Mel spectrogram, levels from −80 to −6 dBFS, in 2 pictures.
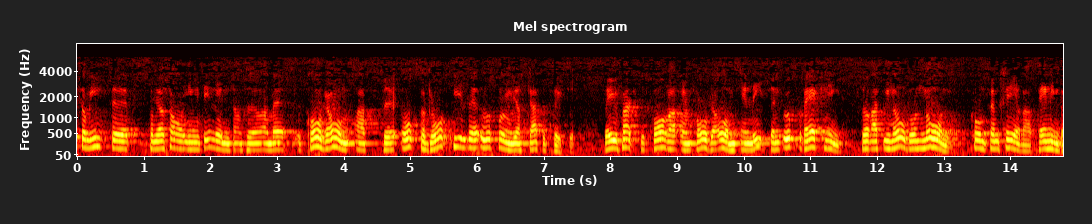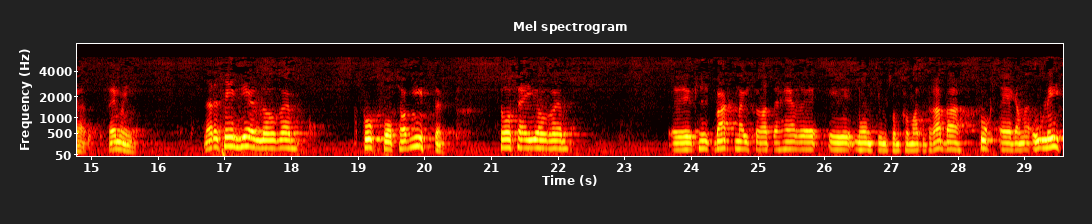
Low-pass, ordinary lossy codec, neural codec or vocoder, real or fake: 7.2 kHz; MP3, 24 kbps; codec, 16 kHz, 4 kbps, X-Codec, HuBERT features, trained on balanced general audio; fake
